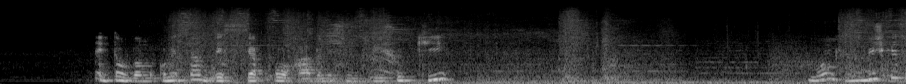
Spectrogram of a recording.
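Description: Heavy sword blows slash and thud in quick bursts.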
